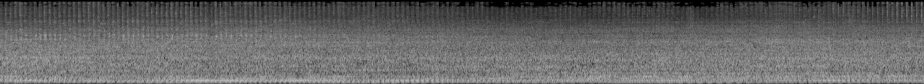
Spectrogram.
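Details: MTD Wizard 12 hp lawn tractor, free and revived, holds a steady, even drone at constant speed under load with no knocks, misses or squeals while driving and cutting; healthy, though owner notes low power and may check compression and valves.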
